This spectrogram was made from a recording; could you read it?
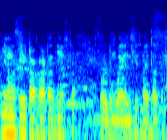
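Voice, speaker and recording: A man walks viewers through a hands-on repair at a workbench, talking briskly and instructively. His pitch sits in the middle range, and music plays behind him. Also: flat delivery, lo-fi sound. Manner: brisk, instructive, repeats "fatafat" and "theek hai". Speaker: repair tutorial host.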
